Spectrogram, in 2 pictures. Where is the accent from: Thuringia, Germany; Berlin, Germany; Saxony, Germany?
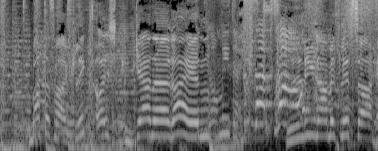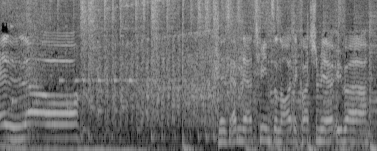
Thuringia, Germany; Jena; Ich bin nämlich einerseits sehr, sehr gerne in meiner Heimat, in Jena.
